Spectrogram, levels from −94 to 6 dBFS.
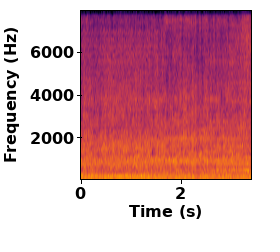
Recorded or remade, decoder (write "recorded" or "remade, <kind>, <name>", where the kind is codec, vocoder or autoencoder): remade, vocoder, HiFi-GAN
